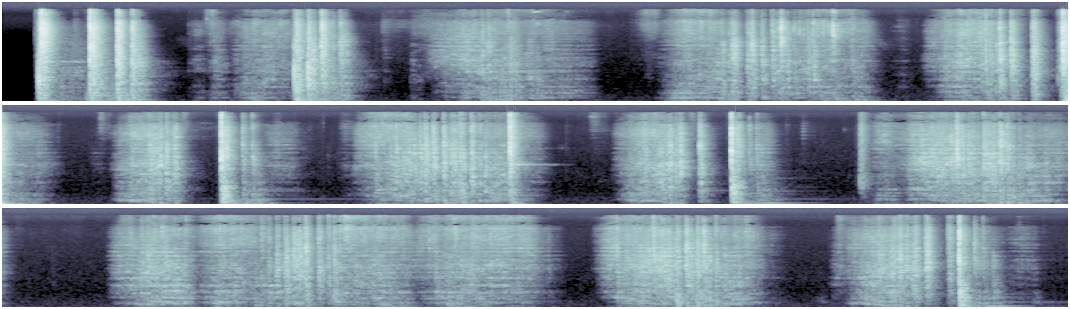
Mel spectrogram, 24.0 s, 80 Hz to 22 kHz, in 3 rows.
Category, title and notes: Sound effects > Other
Broom & stick - Havoc Bazaar
A mess is moved, pulled, and thrown roughly across a wooden floor. It includes various textures: broom falling and sticks being pulled in a chaotic way. I needed these sound effects to create chaos inside a ship. This one focuses on sticks, but you'll also find baskets in another audio, wood and furniture, metalic elements, cardboard boxes, and even barrels. * No background noise. * No reverb nor echo. * Clean sound, close range. Recorded with Iphone or Thomann micro t.bone SC 420.
throw, stock, jumble, mess, fall, tragedy, cargo, broom, flooring, havoc, shatter, attic, pull, wedge, loads, clutter, bazaar, shipwreck, tragic, wreakage, chaos, stick, roll, percussive, disaster, catastrophe, devastation, muddle, disorder, mayhem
